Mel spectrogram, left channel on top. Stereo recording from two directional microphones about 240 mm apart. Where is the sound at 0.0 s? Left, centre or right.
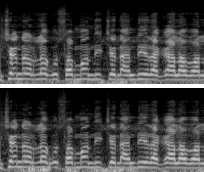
Centre.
